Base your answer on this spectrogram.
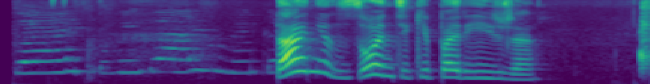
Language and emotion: Russian, positive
